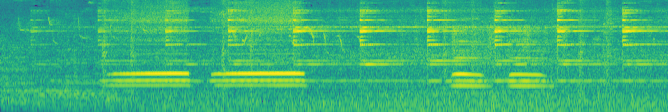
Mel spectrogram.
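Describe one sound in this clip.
A toy train's whistle toots in long electronic blasts.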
